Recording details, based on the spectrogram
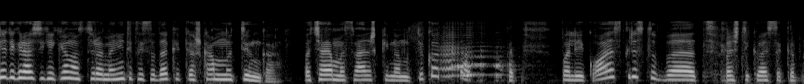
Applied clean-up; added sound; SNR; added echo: neural mask model RNNoise.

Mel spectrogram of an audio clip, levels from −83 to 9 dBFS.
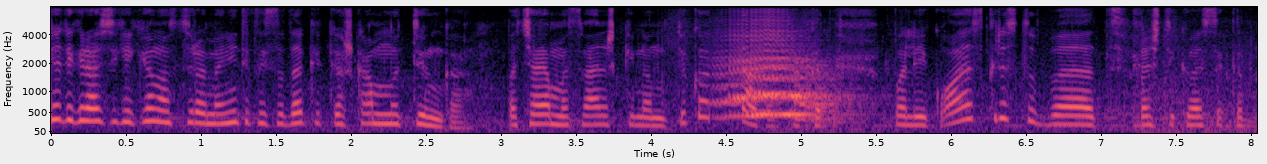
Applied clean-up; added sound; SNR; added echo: none; Animal / Brass instrument; -1 dB; none.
